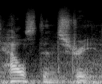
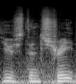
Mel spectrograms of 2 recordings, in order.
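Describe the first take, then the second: First: It is said the local way. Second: It is said the way it is spelled. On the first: The speaker calls it right. "it's Houston Street" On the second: The speaker calls it wrong. "It's spelled like Houston, but it's not Houston Street"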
